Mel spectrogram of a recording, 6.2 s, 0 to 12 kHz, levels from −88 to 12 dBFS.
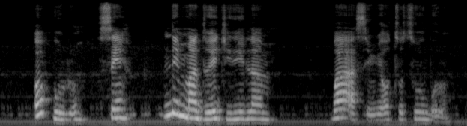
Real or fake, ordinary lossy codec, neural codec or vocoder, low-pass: real; none; none; 10.8 kHz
